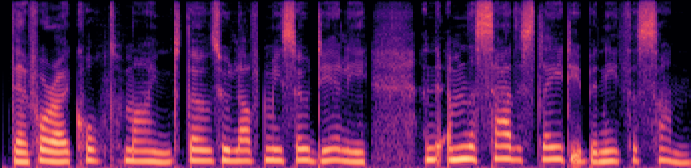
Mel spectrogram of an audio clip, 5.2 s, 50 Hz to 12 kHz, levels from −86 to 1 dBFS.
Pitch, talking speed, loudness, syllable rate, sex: 205 Hz, 220 wpm, -17 LUFS, 6.2 syllables/s, female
